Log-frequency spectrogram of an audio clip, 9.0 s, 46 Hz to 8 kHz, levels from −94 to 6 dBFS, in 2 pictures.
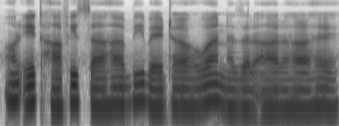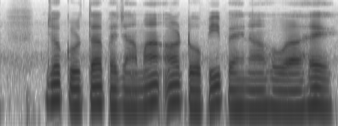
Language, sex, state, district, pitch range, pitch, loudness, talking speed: Hindi, male, Jharkhand, Ranchi, 105-120 Hz, 110 Hz, -18 LUFS, 125 wpm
